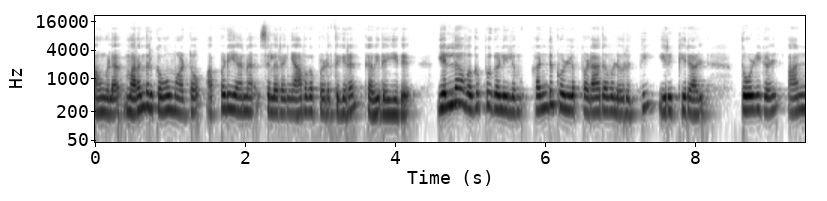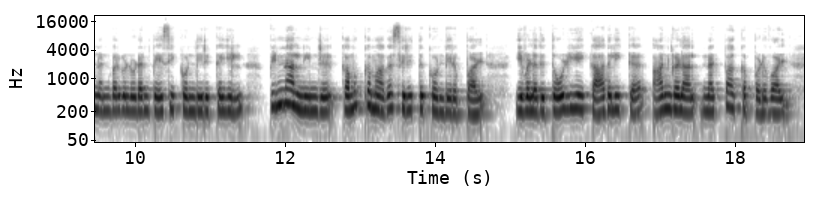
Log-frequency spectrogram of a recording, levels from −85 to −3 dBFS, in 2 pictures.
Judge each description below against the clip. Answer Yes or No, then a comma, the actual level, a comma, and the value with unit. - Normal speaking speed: Yes, average, 90 wpm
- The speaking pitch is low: No, high, 210 Hz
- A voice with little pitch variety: Yes, narrow, 1.9 semitones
